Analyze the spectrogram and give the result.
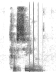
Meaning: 1. A public building or room for gambling 2. A small house; a pleasure house or holiday home, especially in Italy 3. A certain Italian card game for two to four players
- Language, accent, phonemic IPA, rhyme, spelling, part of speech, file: English, Southern England, /kəˈsiːnəʊ/, -iːnəʊ, casino, noun, LL-Q1860 (eng)-casino.wav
